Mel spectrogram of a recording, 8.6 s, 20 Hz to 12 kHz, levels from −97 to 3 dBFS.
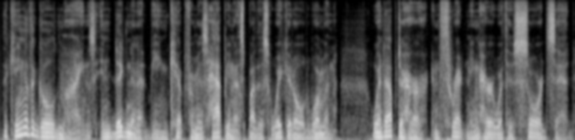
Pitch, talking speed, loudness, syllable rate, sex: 90 Hz, 200 wpm, -19 LUFS, 4.7 syllables/s, male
